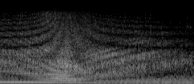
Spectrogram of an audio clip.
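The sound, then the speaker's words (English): A propeller aeroplane drones overhead above a remote desert waterhole community, its steady engine hum swelling slightly as it passes and then holding on, with no voices present. “And when they saw the first aeroplane coming, they thought there was this evil spirit.”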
